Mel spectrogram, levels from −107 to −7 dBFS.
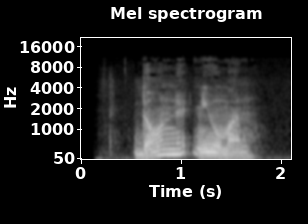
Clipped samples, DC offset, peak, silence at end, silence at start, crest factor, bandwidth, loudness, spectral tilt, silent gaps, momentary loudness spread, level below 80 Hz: under 0.1%; under 0.1%; -16 dBFS; 0.35 s; 0.55 s; 16 dB; 9 kHz; -30 LUFS; -9 dB/octave; none; 13 LU; -54 dBFS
